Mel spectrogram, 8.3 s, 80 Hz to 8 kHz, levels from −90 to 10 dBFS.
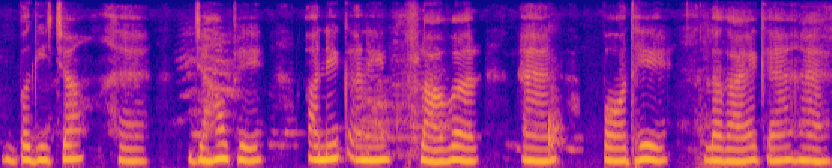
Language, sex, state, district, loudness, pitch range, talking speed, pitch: Hindi, female, Chhattisgarh, Raipur, -13 LUFS, 215-235 Hz, 85 wpm, 225 Hz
